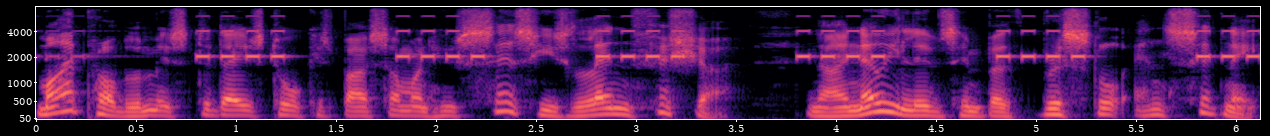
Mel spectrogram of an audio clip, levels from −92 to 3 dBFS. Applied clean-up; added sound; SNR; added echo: classical method log-MMSE.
